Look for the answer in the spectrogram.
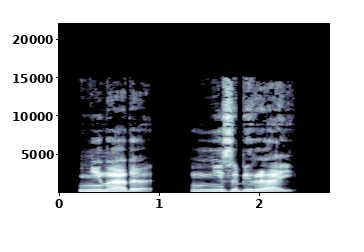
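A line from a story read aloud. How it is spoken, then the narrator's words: Choked pleading. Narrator (Russian): придушенно взмолился Пупсик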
